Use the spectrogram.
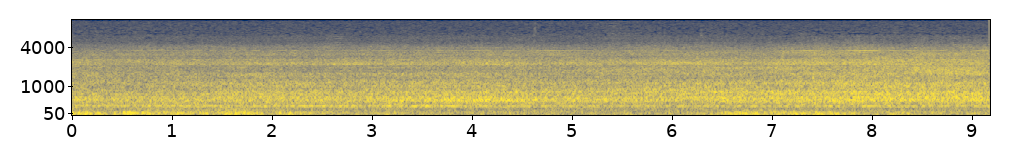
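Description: A tug pushing back an Emirates A380 at Manchester Airport gives a steady, distant, low engine drone with a broad airport rumble that holds level throughout.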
